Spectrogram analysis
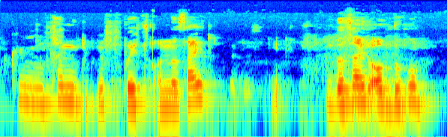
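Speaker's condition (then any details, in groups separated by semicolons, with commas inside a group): Spastic cerebral palsy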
